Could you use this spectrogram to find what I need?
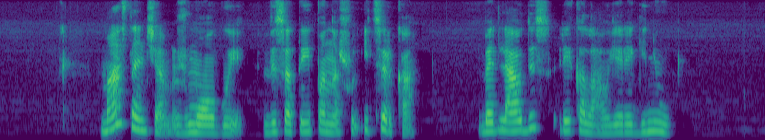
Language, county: Lithuanian, Vilnius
